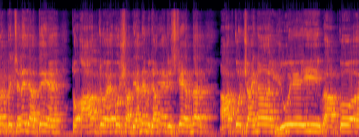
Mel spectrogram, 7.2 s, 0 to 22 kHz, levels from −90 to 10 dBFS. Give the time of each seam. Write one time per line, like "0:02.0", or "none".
0:03.2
